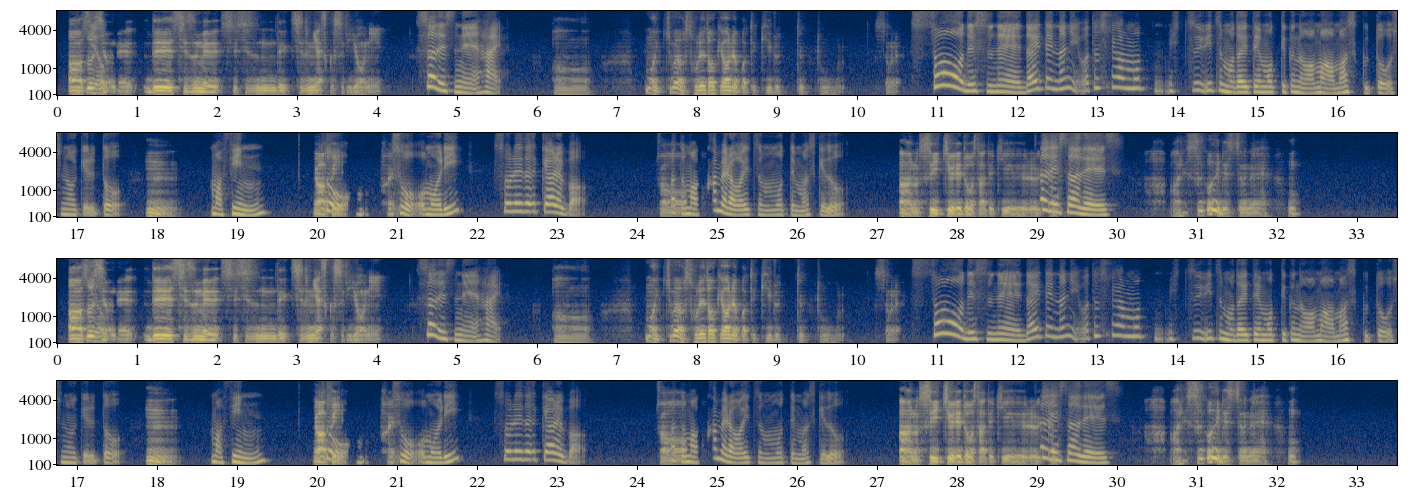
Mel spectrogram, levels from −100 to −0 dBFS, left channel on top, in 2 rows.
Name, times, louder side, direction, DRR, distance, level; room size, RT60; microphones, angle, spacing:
voice 1, 0.1-4.1 6.2-6.7 7.4-9.8 10.2-10.5 17.9-18.3 20.0-20.3 20.8-21.1 24.3-24.6 27.3-29.3 30.4-32.3, right 1 dB, 25° right, 4.1 m, -27 dB
voice 2, 4.5-5.6 10.7-17.6 18.7-19.4 20.1-20.6 20.9-21.8 22.3-23.4 24.4-26.6 29.0-30.0, left 2 dB, 30° left, 1.3 m, -29 dB
head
